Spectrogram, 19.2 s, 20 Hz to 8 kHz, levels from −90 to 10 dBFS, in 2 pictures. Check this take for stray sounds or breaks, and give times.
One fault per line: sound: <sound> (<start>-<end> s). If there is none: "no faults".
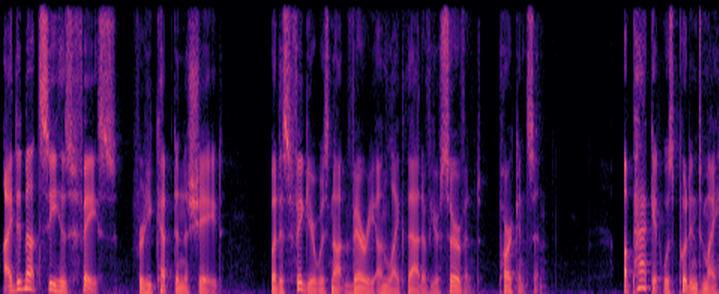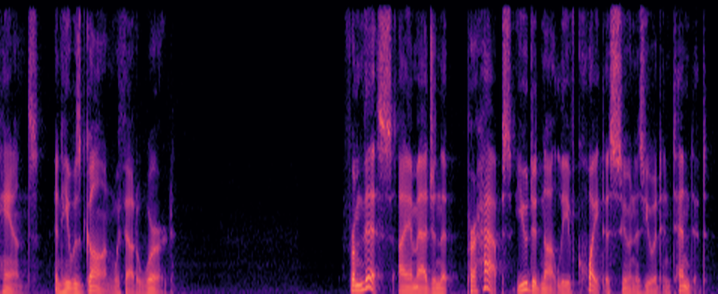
no faults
